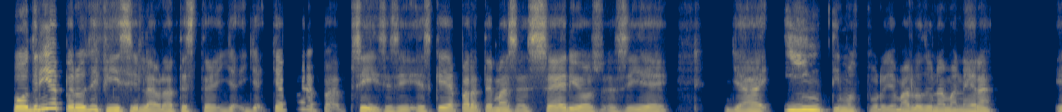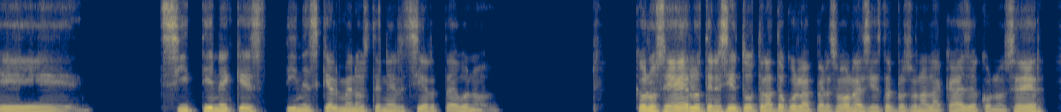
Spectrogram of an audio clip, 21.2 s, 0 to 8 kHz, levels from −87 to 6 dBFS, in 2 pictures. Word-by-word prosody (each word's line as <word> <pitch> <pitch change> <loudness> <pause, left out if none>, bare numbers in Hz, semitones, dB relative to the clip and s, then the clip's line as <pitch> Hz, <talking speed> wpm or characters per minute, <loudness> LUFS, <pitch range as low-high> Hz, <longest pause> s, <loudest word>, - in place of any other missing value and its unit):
Podría, 225 +10 +7
pero 195 -8 +6
es 195 - +7
difícil, 175 -9 +2
la 125 -3 -1
verdad, 120 +4 -4
este, 130 -3 -4
ya 150 +4 -8
ya 160 +4 -9
ya 210 +2 -2
para 245 +3 -11
pa 130 -7 -13
sí, 165 -10 +2
sí, 135 +4 -7
sí, 130 +1 -5
es 140 -2 -4
que 185 - +1
ya 175 -2 0
para 190 -4 -1
temas 160 +1 -2
eh, 125 -1 -8
serios, 145 -4 0
así 125 +4 -5
es, 125 -6 -5 0.5
ya 125 +3 -4 0.2
íntimos, 185 - +7
por 125 -3 -11
llamarlo 135 +6 -4
de 140 - -2
una 150 +1 -4
manera, 140 +5 -4 0.6
eh, 135 - -2 0.8
sí 180 +2 +2
tiene 180 +1 +2
que 175 0 +1
es 150 -2 -4
tienes 165 -1 -2
que 175 - -3
al 165 - 0
menos 165 0 -2
tener 140 -1 -5
cierta, 140 0 -4
bueno 135 - -7 1.4
conocerlo, 165 +2 +4
tener 155 -2 0
cierto 170 +2 +2
trato 160 0 -2
con 160 0 -1
la 145 -1 -1
persona, 145 +3 -2
si 125 +1 -5
esta 150 +4 -6
persona 140 +3 -6
la 140 - -4
acabas 145 +4 -4
de 140 -2 -3
conocer, 130 +4 -3
145 Hz, 160 wpm, -20 LUFS, 135-170 Hz, 1.4 s, Podría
